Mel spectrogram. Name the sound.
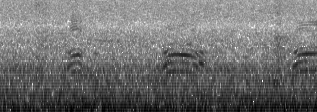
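long-tailed ducks calling in a winter harbor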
